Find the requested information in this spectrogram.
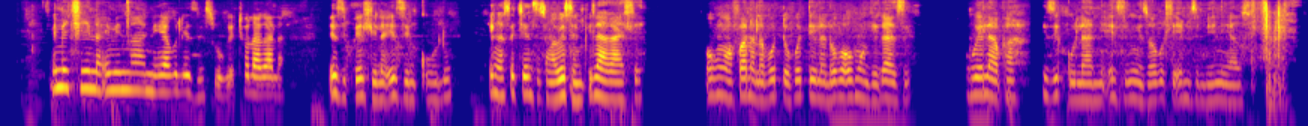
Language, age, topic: North Ndebele, 36-49, health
